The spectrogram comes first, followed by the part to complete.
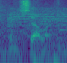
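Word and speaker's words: Celek: It's a soft C in Selleck.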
